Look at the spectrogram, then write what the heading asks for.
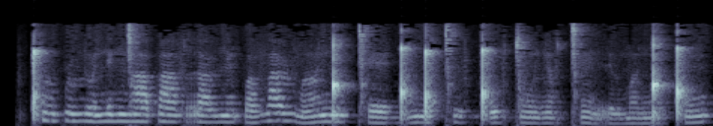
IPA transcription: ǃʰũɭpuɭʎɵ neŋ͡ǀa paːvraːɭnẽpɐ vaːɭvɐ̃ː ŋ͡ǃiǀʰeː ɡ͡ǃʉŋ͡ǃuǀʰivǃʼuv ǀõːʎãvǀʰẽ rɨːmɐ̃ːŋ͡ǃeǃʰũ

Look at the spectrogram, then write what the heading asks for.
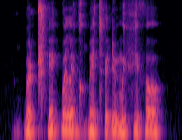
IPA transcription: k͡pɵ ʈ͡ʂʰek͡pʊlɘɡɔ k͡pet͡sʼyɗymo fʲʊθo

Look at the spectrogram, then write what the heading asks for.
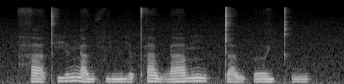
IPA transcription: haː˧˩t̪ʰi˧˥ə̯ŋa˩˧w fi˩ŋi˧˩ə̯pʰa˥˨w ŋaː˧˥mŋu˧p̚ t̪a˩wʔɤː˧j kʰu˧˥t̚

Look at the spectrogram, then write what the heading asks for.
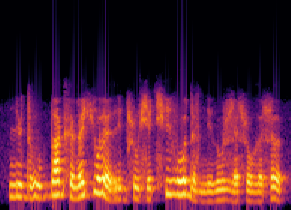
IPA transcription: ny˧də˨˦vu˨˦ɡ d̪a˦ɡ xɛ˧ ɳɛ˦ço˦lɛ˨ ri˧ɡɬu˧ɕɛ˧ t͡ɕʰi˦vo˦də˨z ni˨ðu˧ɮɛ˨ ɬo˨ɣə˨ɬə˦˨

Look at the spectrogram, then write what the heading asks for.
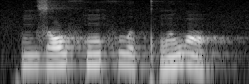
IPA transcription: nzɔ xʷĩxʷ wɛkʷʼɛ̃wɔ̃

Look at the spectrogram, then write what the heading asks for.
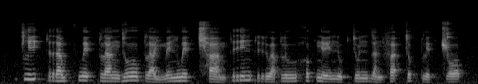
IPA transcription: kliː˥˩t̚pra˧w kʰwe˦˥ʔ pla˧ŋdoː˥˩ pla˨˩jme˦˥nwe˦˥k̚ t͡ɕʰaː˨˩mpri˥˩npru˩˦a̯pluː˦˥ ho˥˩k̚neː˧nu˨˩ʔtu˦˥n da˨˩nfa˦˥ʔ to˦˥k̚ple˨˩k̚ t͡ɕɔː˦˥p̚

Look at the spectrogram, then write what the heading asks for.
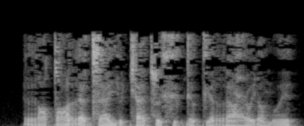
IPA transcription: rætˤaræ d͡zæjʉ cʰæt͡su xʲuɡɾeʊ̯ kʲaraʕuɪ̯ ɾʌmuɪ̯

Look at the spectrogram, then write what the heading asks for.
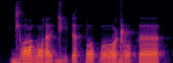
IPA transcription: ɡjɔː˧˥ðˤo˩˧ɾɐ˩ɪ̯ɡiː˩ ɗɐ˥k͡pɔ˧ ɓɔː˧˥ɖɔː˧kɐː˥

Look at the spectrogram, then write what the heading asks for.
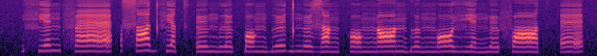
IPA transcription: fʲɛŋ fæ | sˤædfʲɑ t͡sʼøŋløk͡pɔŋ ɡødŋøzɑŋkɔ ŋɑŋɡɵ ŋɔvʲɛŋø fɑt͡sʼɛ

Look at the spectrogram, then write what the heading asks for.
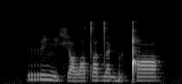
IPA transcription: ri˦ɲi˨ çɑ˨lˠo˨tˤɯ˧ dæ˧ɡ͡bɯ˨ǃɑ˦

